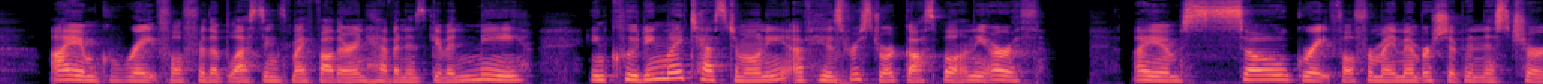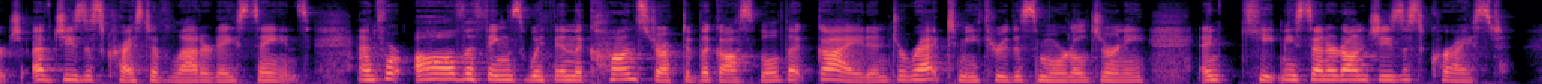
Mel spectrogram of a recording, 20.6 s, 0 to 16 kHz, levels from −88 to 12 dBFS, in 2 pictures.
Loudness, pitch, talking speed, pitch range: -20 LUFS, 185 Hz, 195 wpm, 170-210 Hz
